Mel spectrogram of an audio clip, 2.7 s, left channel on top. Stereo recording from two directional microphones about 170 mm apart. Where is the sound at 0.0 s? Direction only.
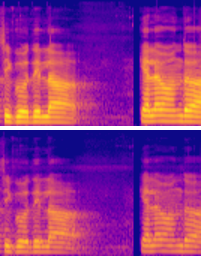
40° left (ahead or behind).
